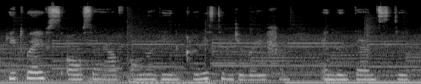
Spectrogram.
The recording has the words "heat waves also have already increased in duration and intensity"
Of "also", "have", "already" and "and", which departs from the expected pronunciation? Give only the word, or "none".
already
